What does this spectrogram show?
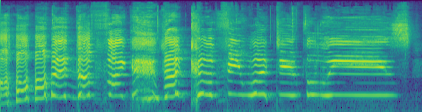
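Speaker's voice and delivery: high giddy whine of delight; overwhelmed squeal. Real, not acted. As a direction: beg in giddy disbelief. Overwhelmed by the art.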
